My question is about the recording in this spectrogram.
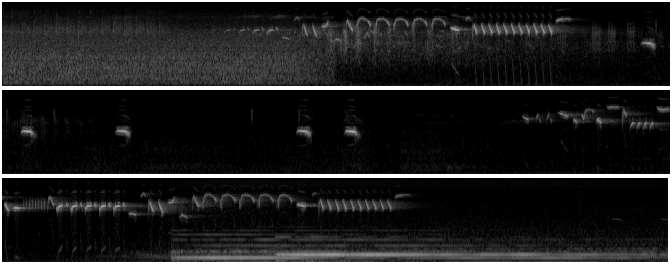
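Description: A small songbird singing high, fast trilled phrases, with a few single short chirps in a quiet gap between them. An even rushing noise fades out under the first song, and about three-quarters of the way through, ambient music with long held bell-like tones begins.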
